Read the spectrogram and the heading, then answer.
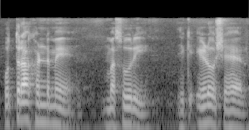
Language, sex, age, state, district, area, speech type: Sindhi, male, 45-60, Delhi, South Delhi, urban, spontaneous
